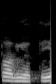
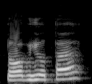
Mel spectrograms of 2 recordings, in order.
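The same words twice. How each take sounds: First: त with tongue on the teeth; dental T sound. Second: ट with tongue curled back; retroflex T sound. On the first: (दंत्य त की ध्वनि) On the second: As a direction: say ट hard, off the palate. (मूर्धन्य ट की ध्वनि) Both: Shown as a demonstration. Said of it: "ये आपका त और ट दोनों होता है".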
